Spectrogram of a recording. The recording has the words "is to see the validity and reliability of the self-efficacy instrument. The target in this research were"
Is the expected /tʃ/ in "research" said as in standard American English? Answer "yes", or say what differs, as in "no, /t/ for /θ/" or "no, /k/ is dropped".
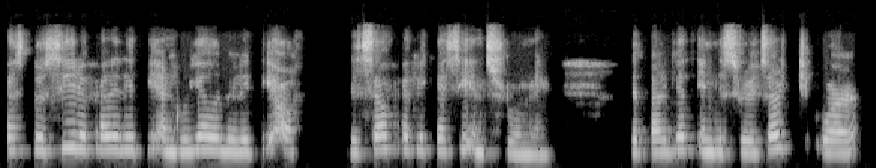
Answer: yes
